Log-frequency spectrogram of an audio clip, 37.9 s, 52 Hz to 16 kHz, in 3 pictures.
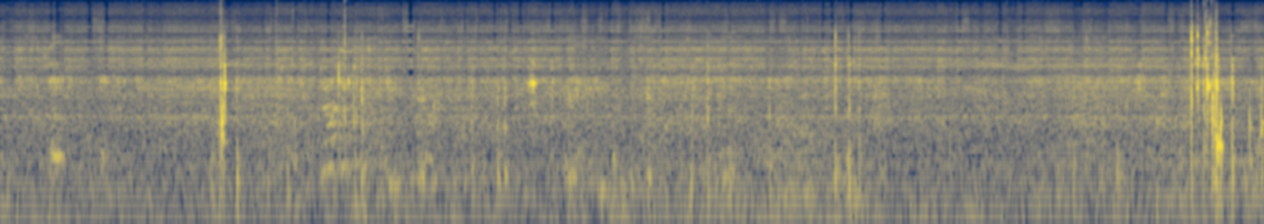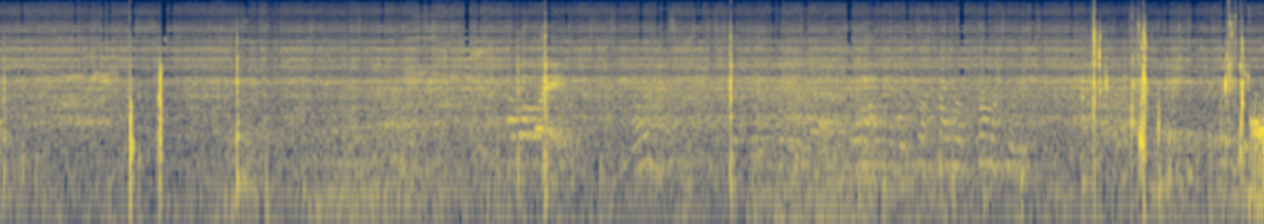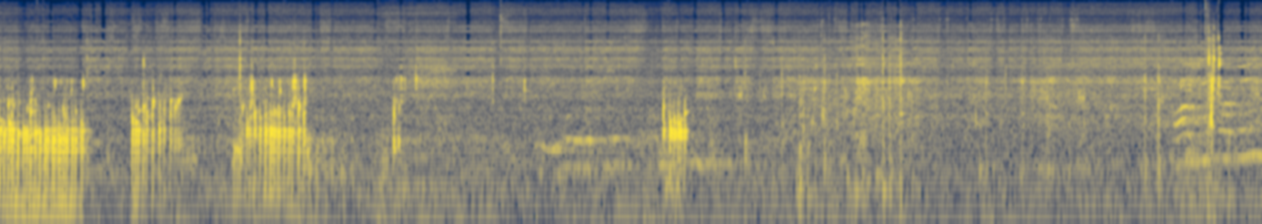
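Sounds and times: underwater regulator bubbles: 0:11.8 - 0:12.8, 0:23.5 - 0:29.6, 0:31.8 - 0:34.5.

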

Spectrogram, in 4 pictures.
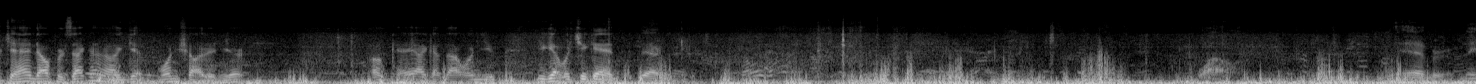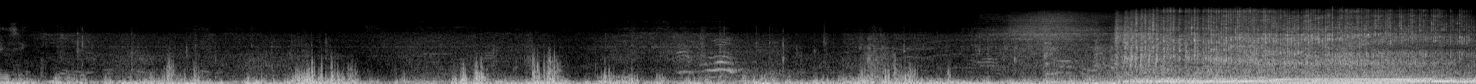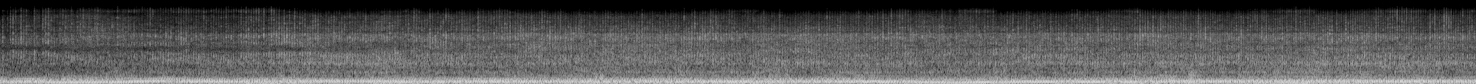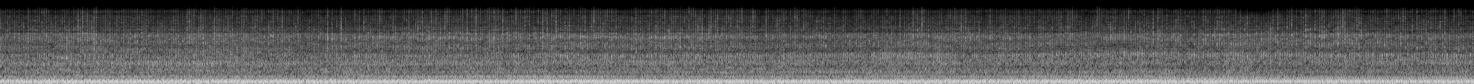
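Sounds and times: large engine idling: 0:23.9 - 0:59.0.

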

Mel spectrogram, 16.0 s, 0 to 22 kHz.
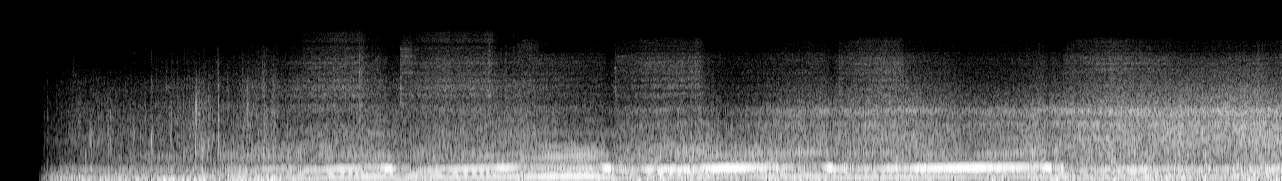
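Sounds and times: car engine accelerating: 0:00.6 - 0:16.0.

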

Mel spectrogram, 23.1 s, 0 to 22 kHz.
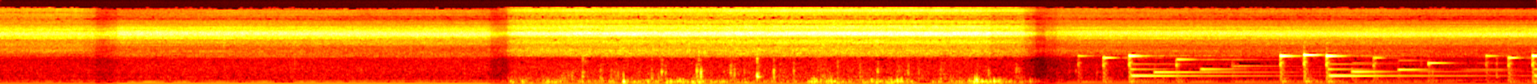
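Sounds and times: forest insects droning: 0:00.0 - 0:23.0
footsteps: 0:08.3 - 0:15.4.

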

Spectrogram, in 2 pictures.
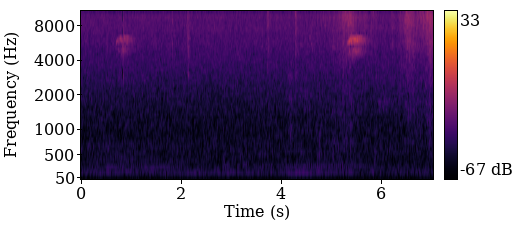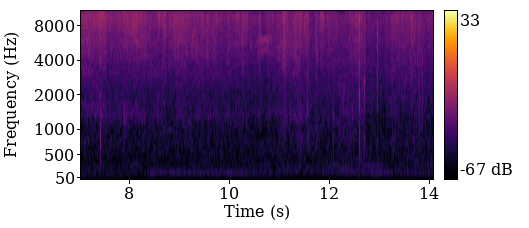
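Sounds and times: high bird chirps: 0:00.7 - 0:01.1, 0:05.2 - 0:05.8, 0:10.5 - 0:11.0
small fire crackling: 0:06.2 - 0:14.0.

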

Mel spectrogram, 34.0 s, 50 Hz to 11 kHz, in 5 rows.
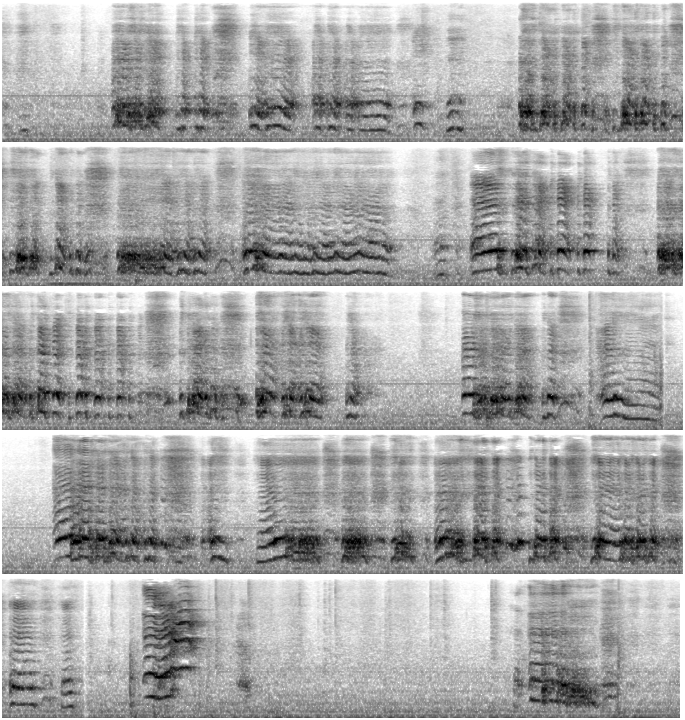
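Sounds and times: baby laughing: 0:01.1 - 0:04.6, 0:05.2 - 0:10.7, 0:11.5 - 0:17.3, 0:18.2 - 0:20.2, 0:21.0 - 0:29.7, 0:32.4 - 0:33.4.

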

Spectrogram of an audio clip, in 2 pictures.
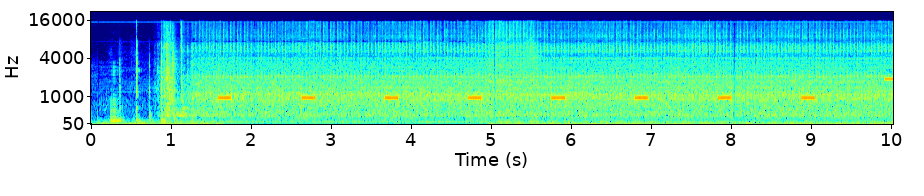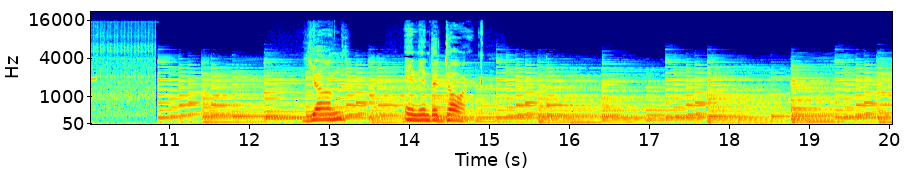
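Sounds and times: higher-pitched beep: 0:09.9 - 0:10.1
short countdown beeps: 0:09.9 - 0:10.1.

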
